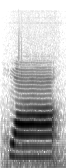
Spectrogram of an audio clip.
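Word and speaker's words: 花: So in order to consolidate the pronunciation of the first tone, here are some vocabularies. The first vocabulary is flower. Hua, hua, hua.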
